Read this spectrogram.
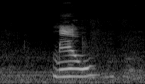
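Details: Domestic cat giving a single clear meow indoors, a short tonal cry rising then falling, about half a second long, followed by a person speaking Hindi.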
